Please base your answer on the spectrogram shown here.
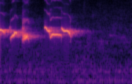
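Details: Oriental magpie-robin giving two loud, rich whistled notes, the second drawn out and fading away.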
